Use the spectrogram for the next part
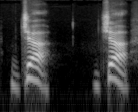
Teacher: the j is an affricate, which means the sound is stopped and then slowly released with a friction.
